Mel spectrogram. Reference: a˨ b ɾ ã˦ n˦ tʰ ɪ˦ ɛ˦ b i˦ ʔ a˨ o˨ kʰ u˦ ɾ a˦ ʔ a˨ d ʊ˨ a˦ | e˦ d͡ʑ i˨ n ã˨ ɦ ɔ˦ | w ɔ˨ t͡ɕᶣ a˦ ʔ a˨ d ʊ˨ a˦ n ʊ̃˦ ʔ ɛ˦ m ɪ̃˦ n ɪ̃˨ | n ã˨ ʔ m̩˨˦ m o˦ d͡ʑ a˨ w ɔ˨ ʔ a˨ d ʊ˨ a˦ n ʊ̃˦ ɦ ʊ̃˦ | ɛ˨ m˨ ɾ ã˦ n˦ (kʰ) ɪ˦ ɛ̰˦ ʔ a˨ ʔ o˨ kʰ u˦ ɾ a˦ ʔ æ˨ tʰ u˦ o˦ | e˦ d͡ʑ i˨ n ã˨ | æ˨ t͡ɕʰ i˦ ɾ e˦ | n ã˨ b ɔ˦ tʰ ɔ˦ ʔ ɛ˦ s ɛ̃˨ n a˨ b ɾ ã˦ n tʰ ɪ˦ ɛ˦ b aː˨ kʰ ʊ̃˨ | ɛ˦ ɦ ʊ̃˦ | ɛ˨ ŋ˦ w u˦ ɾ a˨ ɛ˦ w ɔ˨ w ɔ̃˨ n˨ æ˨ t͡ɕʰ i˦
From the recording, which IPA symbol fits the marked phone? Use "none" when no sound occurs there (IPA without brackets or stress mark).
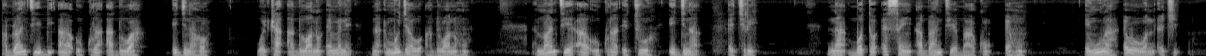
tʰ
